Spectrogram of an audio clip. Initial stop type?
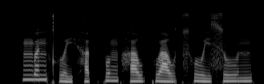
aspirated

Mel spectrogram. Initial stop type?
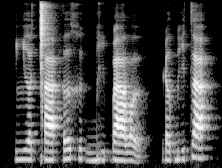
click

